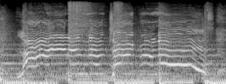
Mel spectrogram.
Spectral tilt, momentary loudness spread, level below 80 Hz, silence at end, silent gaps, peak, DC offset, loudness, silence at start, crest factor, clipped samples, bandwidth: -4 dB/octave; 3 LU; -14 dBFS; 0 s; none; 0 dBFS; under 0.1%; -6 LUFS; 0 s; 6 dB; 0.1%; over 20 kHz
